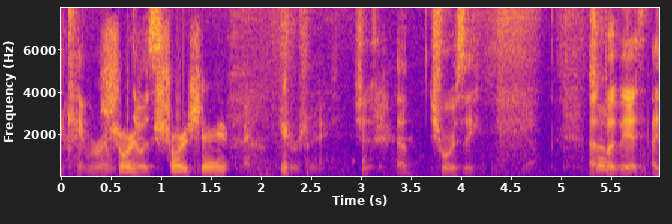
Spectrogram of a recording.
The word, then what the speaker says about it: Saoirse: Cersei. I said it right earlier once, and I can't remember. That was Saoirse. Shorzy.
